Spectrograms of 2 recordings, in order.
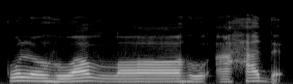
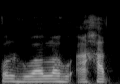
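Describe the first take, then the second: First: The final d is released with a heavy bounce. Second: The final d stops without any bounce. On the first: The speaker calls it right. "Kalau ini ada tekanannya" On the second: The speaker calls it wrong. "Jadi bukan ... itu kurang tepat"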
